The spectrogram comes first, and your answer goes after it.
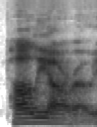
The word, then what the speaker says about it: Pagliaro: The G is silent and the last I is silent. Wasn't that what it was? Pagliaro. 5 seconds here. Pagliaro, yeah.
